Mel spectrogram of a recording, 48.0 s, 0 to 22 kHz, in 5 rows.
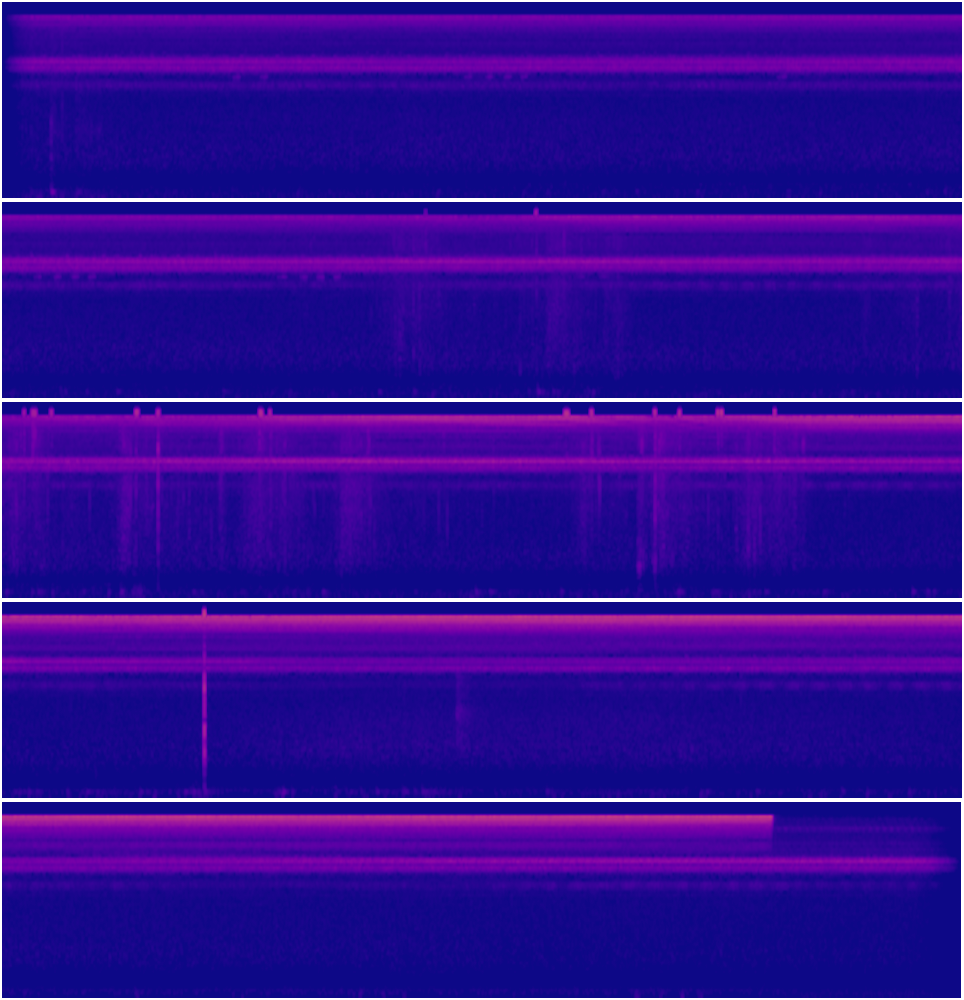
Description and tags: Recorded early September 2016, midnight, Kashiwa, Japan. Equipment: Zoom H2N on MS stereo mode.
